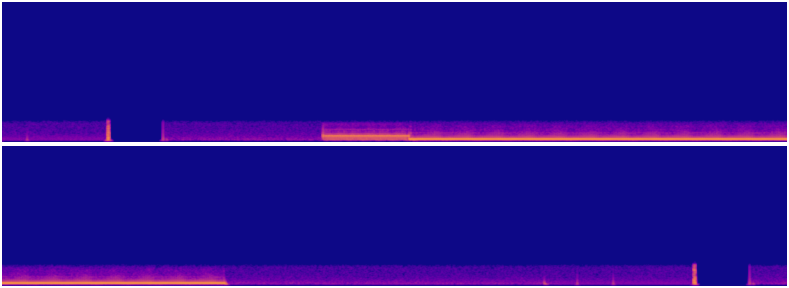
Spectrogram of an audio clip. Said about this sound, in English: Air, standby for tones.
